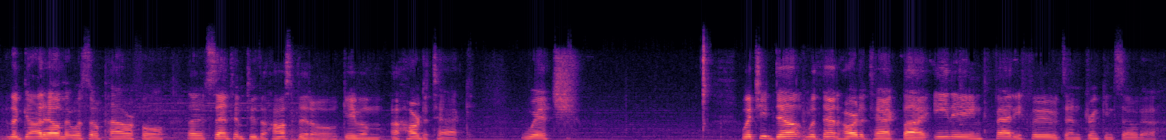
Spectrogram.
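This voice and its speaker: A man's voice: mid-range voice, fairly even intonation, takes it slowly, slight background noise. A man chatting casually while drawing on a livestream, rambling through an amused story. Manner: chatty, amused, often laughs mid-story. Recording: dull lo-fi with faint music.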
